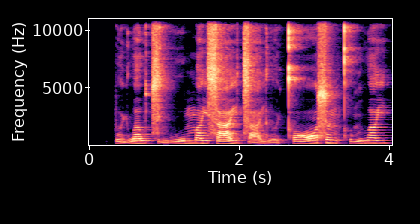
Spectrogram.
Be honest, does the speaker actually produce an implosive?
no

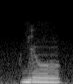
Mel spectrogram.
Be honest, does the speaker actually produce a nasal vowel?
yes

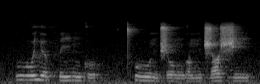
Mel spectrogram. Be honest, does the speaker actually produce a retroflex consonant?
no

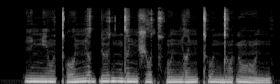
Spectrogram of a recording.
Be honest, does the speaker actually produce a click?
no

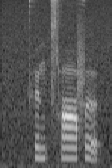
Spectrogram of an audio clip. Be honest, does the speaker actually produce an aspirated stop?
yes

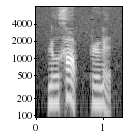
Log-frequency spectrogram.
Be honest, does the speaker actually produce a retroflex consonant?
yes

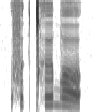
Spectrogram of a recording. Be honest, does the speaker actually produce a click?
yes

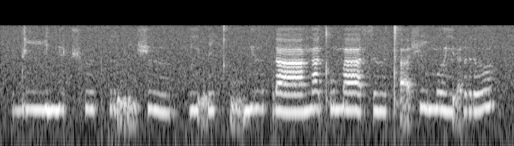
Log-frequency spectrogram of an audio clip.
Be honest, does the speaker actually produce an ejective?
yes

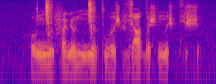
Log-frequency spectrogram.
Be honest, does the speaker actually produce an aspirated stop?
no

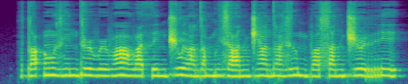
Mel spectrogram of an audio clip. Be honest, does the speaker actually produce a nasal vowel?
yes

